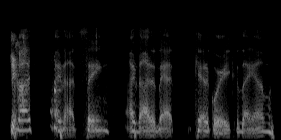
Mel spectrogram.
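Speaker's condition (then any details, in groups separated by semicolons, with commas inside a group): Multiple sclerosis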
